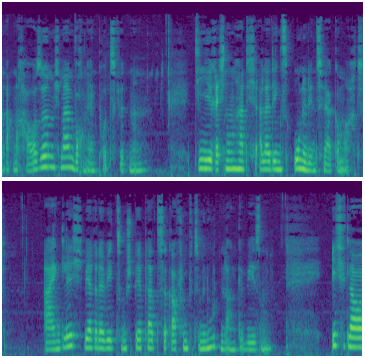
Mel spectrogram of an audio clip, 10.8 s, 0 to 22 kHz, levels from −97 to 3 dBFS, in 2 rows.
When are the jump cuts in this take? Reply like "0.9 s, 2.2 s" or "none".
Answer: none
